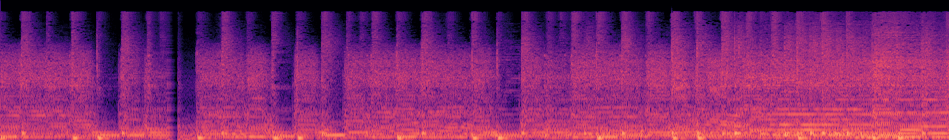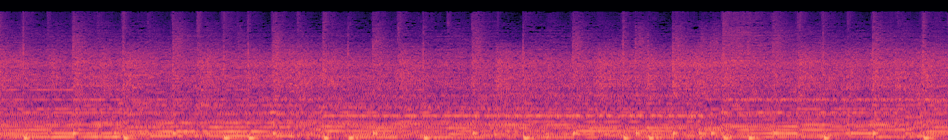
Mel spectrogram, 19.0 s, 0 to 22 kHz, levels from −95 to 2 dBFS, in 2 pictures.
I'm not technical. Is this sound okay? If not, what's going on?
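No. From about 1.67 to 1.98 s there is a long network dropout, most likely from the connection briefly stalling. The last sound smears into a fading buzz for roughly 0.3 s, and that stretch of audio is simply gone, not delayed, unlike a brief click-sized glitch.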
